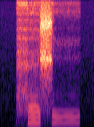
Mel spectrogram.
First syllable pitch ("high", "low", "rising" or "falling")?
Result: high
